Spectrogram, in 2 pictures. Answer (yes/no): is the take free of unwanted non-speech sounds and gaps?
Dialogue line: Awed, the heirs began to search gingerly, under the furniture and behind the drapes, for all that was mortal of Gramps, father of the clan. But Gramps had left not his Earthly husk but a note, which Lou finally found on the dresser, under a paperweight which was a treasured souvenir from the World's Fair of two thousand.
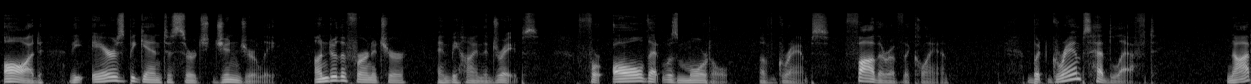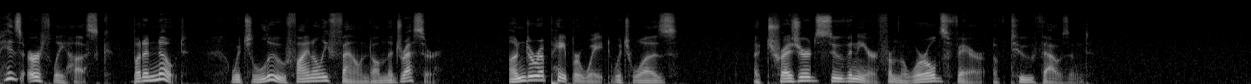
yes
